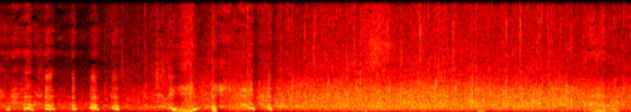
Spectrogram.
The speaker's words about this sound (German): Der Applaus, der war ihm sicher.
